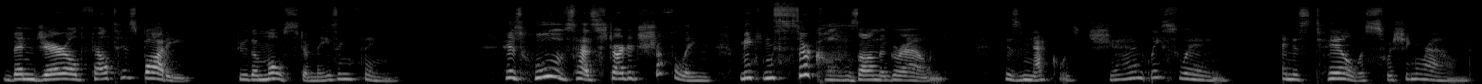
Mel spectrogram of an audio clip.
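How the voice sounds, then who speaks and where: Slow, expressive woman reading to children. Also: on the high side. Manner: slow, expressive, rhythmic rhyming delivery. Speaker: teacher. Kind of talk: picture book read-aloud.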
